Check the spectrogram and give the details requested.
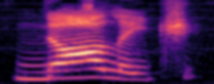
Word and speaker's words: knowledge: 就是 unknown。很显然，unknown 就是不知道。好了，从不知道到知道。我们需要知识武装我们的头脑，所以知识就是在 know 后面加上名词后缀 l-e-d-g-e knowledge，发音变了，字母组合 o-w 发 o 的音。 read after me，跟我读，就是 knowledge，知识。他以在地理方面的广博知识而闻名，就是He is well known for his knowledge in geography.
